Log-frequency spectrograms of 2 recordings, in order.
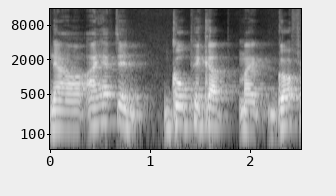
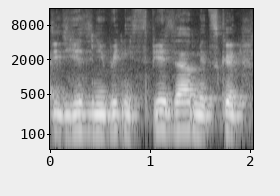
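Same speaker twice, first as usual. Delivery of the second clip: put-on young girl's voice; 3 semitones lower, 3 dB quieter than usual. Retelling what a girl said in the car: imitating Tanya. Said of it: "she talked just like that".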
